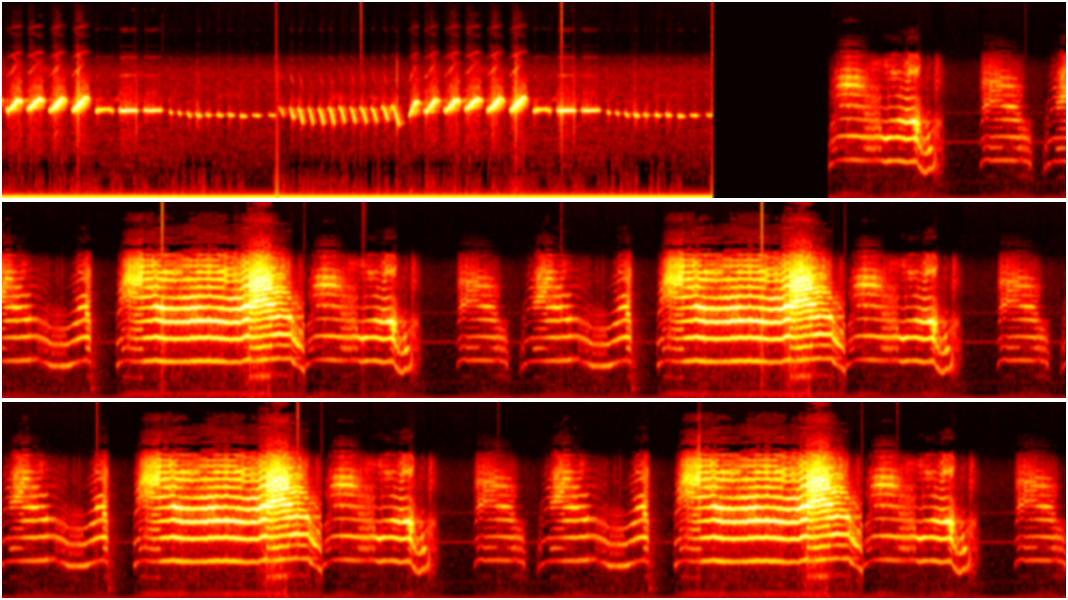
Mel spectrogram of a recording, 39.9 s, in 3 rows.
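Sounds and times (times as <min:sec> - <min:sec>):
canary singing: 0:00.0 - 0:08.9
cat meowing: 0:10.4 - 0:39.9.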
